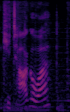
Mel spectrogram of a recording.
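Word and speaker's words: 喜多川: We're just gonna go talk to Kitagawa.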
